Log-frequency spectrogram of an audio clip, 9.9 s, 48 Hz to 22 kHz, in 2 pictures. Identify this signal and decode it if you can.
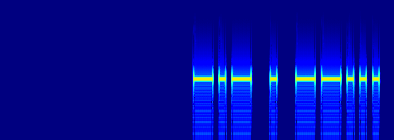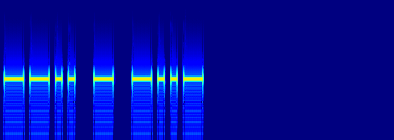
Morse code, heard as a keyed tone, about 15 wpm, 700 Hz. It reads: KE7ZTX
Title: USA Call Signs - 6 Characters - Repeated 3x - 15wpm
